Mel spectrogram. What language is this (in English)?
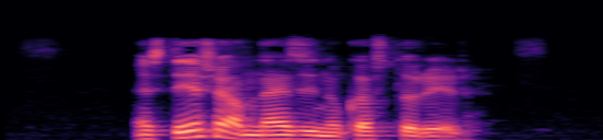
Latvian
